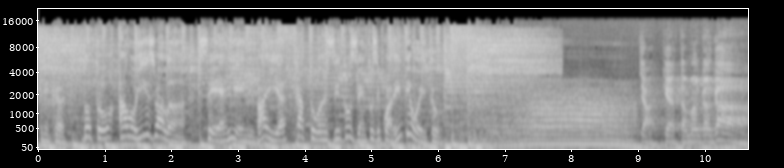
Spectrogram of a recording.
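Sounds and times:
speech: 0.2s - 6.5s, 9.0s - 10.6s
ox mooing: 6.5s - 9.4s.

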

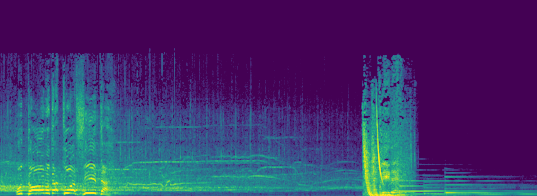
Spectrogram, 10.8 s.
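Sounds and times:
audience applause: 0.0s - 7.2s
speech: 0.3s - 2.4s, 7.5s - 8.1s.

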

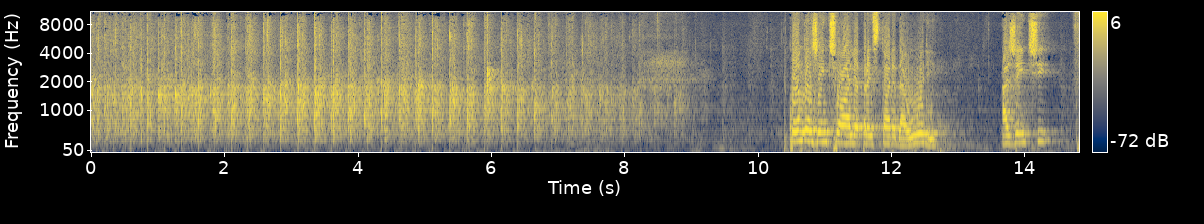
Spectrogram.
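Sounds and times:
audience applause: 0.0s - 9.0s
speech: 10.6s - 12.8s, 13.7s - 14.5s.

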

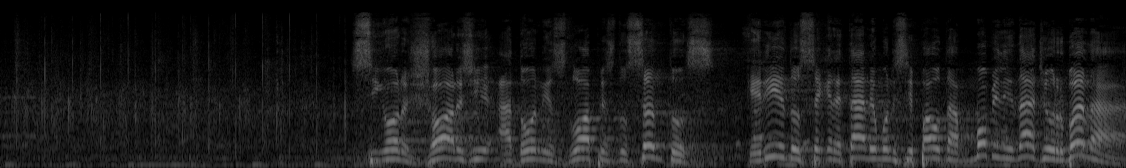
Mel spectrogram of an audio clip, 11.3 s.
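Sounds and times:
audience applause: 0.0s - 3.5s
speech: 3.6s - 11.2s.

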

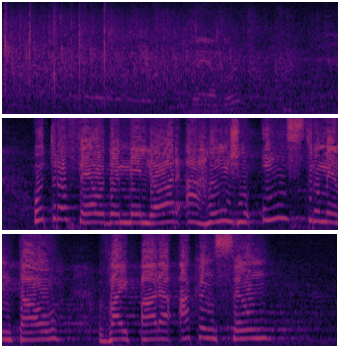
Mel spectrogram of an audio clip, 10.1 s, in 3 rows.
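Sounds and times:
round of applause from audience: 0.0s - 3.0s
speech: 3.7s - 9.6s.

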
